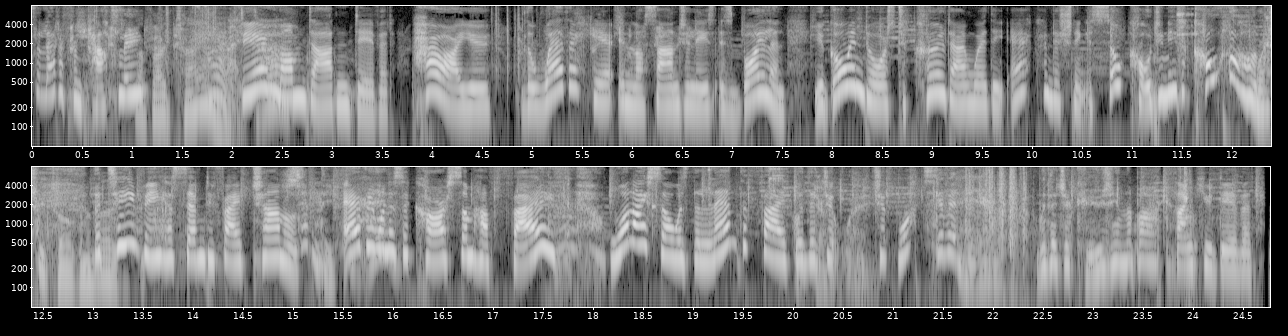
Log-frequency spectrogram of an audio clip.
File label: Drama, female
